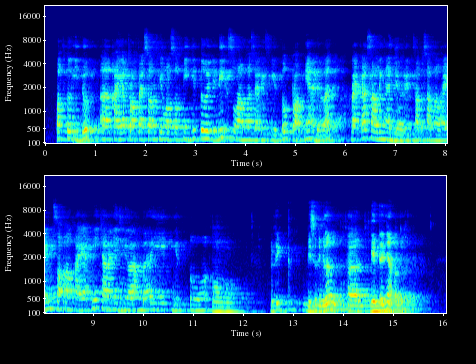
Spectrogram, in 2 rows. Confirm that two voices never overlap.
Yes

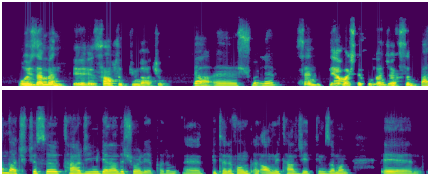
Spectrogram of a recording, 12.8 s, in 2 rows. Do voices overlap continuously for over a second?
No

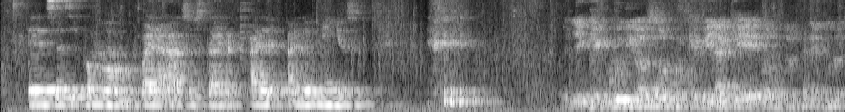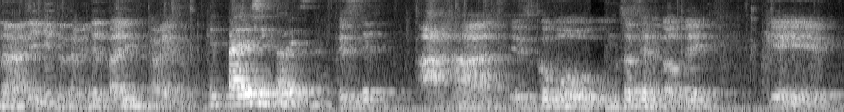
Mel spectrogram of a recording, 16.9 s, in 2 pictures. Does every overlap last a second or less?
Yes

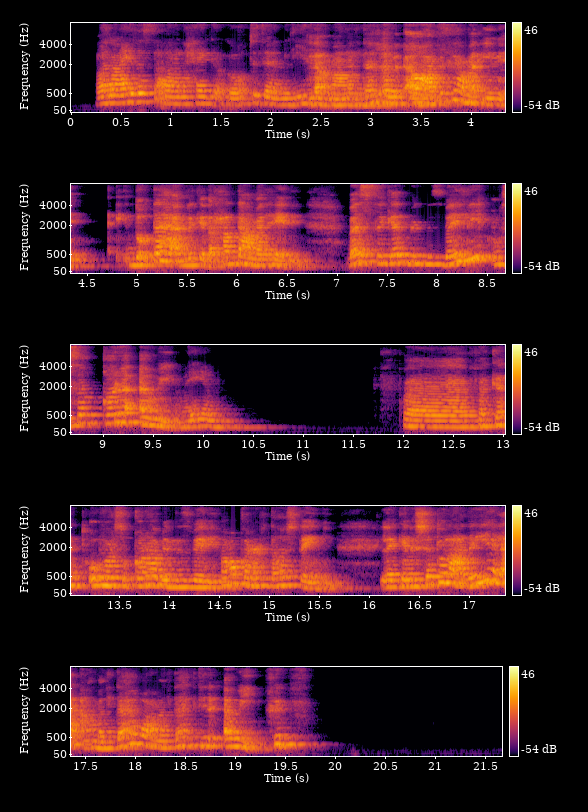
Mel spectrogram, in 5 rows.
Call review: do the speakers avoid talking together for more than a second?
No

